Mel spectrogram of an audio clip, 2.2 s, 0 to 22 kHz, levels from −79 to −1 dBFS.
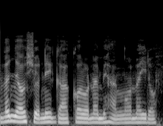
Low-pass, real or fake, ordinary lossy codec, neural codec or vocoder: none; fake; none; codec, 16 kHz, 8 kbps, FreqCodec, larger model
